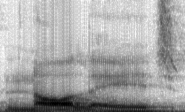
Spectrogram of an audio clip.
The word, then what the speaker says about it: knowledge: اومده انگلیسی ضعیف است but they don't know that we don't pronounce k before n که قبل از k ما n را تلفظ نمیکنیم. That is knowledge, right?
